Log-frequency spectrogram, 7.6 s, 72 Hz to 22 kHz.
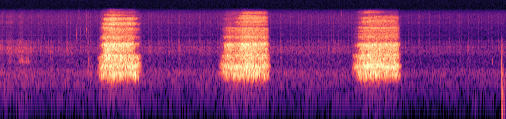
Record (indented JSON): {
  "exhalation_length": "7.6 s",
  "exhalation_amplitude": 9747,
  "exhalation_signal_mean_std_ratio": 0.45,
  "survey_phase": "alpha (2021-03-01 to 2021-08-12)",
  "age": "18-44",
  "gender": "Male",
  "wearing_mask": "No",
  "symptom_cough_any": true,
  "symptom_fatigue": true,
  "symptom_fever_high_temperature": true,
  "symptom_headache": true,
  "symptom_change_to_sense_of_smell_or_taste": true,
  "symptom_loss_of_taste": true,
  "smoker_status": "Ex-smoker",
  "respiratory_condition_asthma": false,
  "respiratory_condition_other": false,
  "recruitment_source": "Test and Trace",
  "submission_delay": "2 days",
  "covid_test_result": "Positive",
  "covid_test_method": "RT-qPCR",
  "covid_ct_value": 28.9,
  "covid_ct_gene": "ORF1ab gene",
  "covid_ct_mean": 29.3,
  "covid_viral_load": "250 copies/ml",
  "covid_viral_load_category": "Minimal viral load (< 10K copies/ml)"
}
